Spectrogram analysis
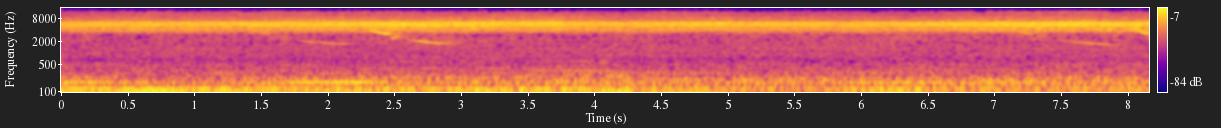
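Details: Brood X periodical cicadas, emerged after 17 years underground, filling a Northern Kentucky backyard in June 2021: a steady, unbroken high droning chorus, with a few short downward-sweeping bird chirps and a low rumble of passing traffic beneath.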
